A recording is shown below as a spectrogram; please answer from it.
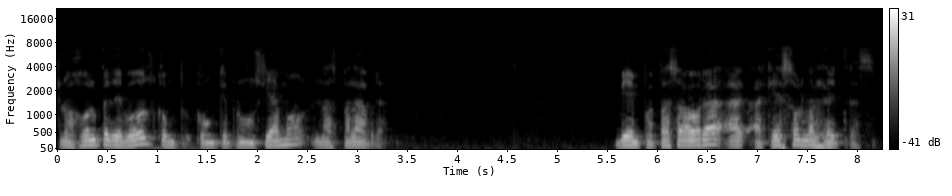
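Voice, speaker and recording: A man reading a grammar lesson aloud, slowly and deliberately, correcting himself now and then. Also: mid-range voice, lively intonation, mellow, muffled recording.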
